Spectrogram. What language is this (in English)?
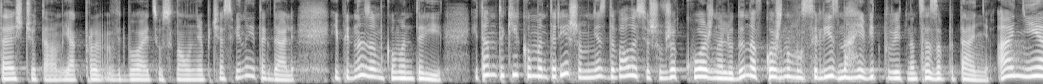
Ukrainian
